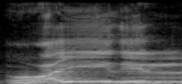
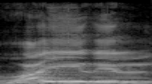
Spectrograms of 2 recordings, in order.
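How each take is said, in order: Both takes have the same delivery.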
